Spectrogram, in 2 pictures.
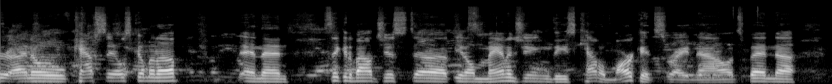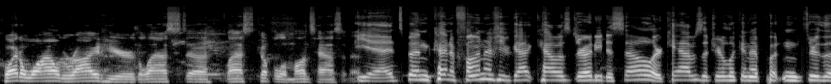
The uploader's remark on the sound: we broadcast live from Day 1 of Dakotafest in Mitchell, SD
